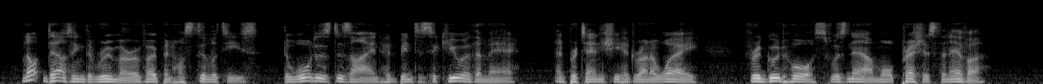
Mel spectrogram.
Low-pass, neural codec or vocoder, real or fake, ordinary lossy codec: 7.2 kHz; none; real; AAC, 32 kbps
